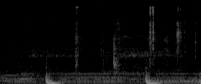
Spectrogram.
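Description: Australian cupronickel 50-cent coins clinking against each other as they are handled and shuffled in the hand, a few sharp clicks, with soft background music under them.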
